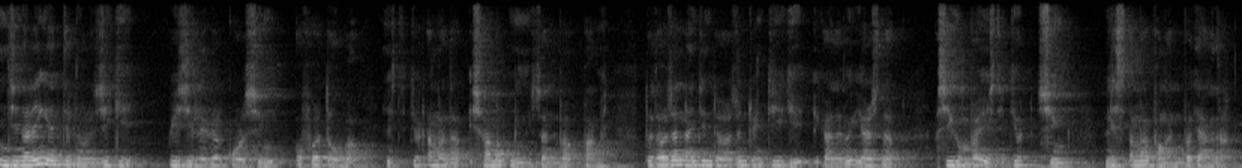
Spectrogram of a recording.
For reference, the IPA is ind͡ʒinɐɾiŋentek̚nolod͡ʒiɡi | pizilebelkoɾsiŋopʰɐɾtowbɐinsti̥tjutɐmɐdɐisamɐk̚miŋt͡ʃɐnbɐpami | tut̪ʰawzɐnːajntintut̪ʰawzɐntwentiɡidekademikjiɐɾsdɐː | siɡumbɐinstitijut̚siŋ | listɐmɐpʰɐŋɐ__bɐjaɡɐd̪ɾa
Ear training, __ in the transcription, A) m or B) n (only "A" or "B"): B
